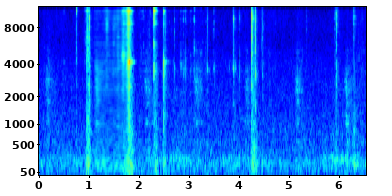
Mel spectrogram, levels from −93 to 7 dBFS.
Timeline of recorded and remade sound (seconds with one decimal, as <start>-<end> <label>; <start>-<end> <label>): 0.0-1.1 recorded; 1.1-1.8 remade; 1.8-6.5 recorded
